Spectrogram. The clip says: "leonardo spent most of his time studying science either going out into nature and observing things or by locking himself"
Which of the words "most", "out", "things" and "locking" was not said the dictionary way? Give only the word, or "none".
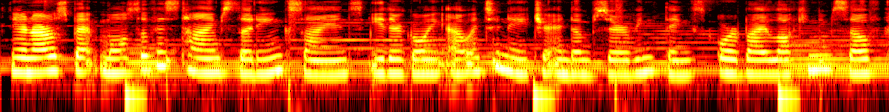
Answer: none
